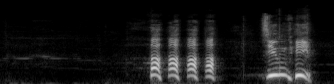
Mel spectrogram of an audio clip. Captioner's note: laughs heartily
